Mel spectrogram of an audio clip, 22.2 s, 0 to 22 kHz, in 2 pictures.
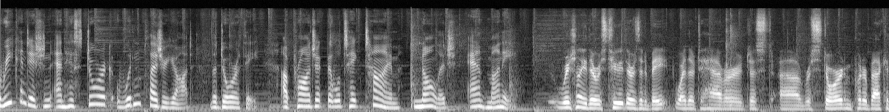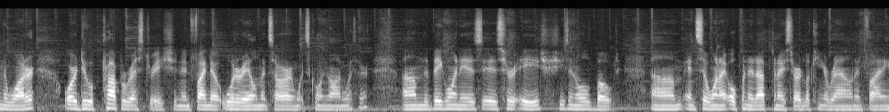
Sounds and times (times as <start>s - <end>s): Speech: 0.0s - 22.2s.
